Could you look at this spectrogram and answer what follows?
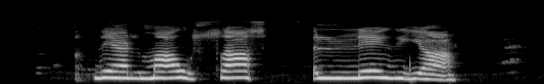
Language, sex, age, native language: Icelandic, male, 7, Icelandic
